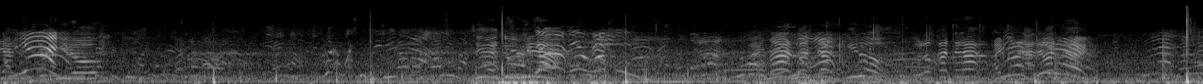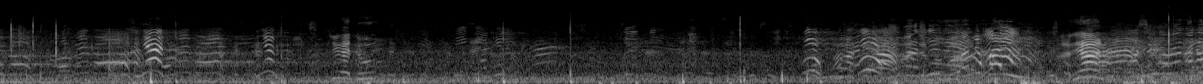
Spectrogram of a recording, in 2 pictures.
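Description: Children shout and call to each other outdoors.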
